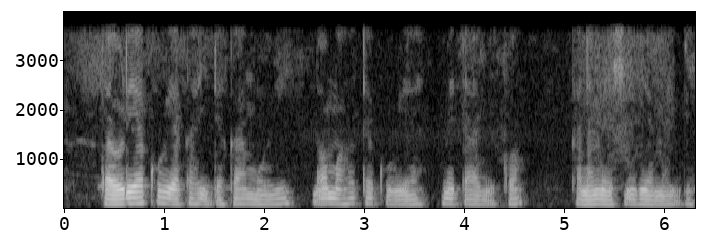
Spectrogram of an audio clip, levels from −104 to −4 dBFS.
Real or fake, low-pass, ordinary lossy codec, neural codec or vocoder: real; 3.6 kHz; none; none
